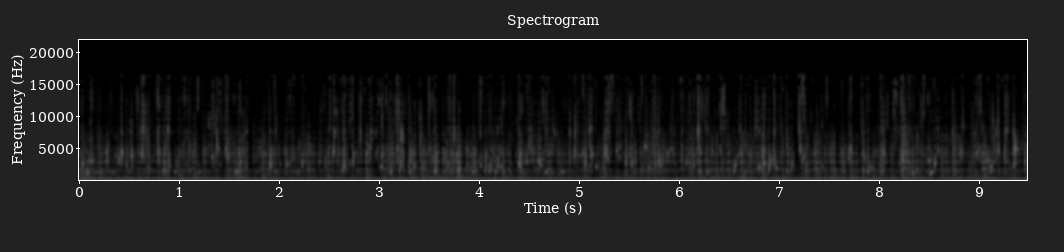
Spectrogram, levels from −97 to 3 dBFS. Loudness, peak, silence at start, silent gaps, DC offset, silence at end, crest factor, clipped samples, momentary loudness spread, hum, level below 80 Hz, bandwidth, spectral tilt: -60 LUFS; -34 dBFS; 0 s; none; under 0.1%; 0 s; 28 dB; under 0.1%; 3 LU; none; -86 dBFS; 16.5 kHz; -2 dB/octave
